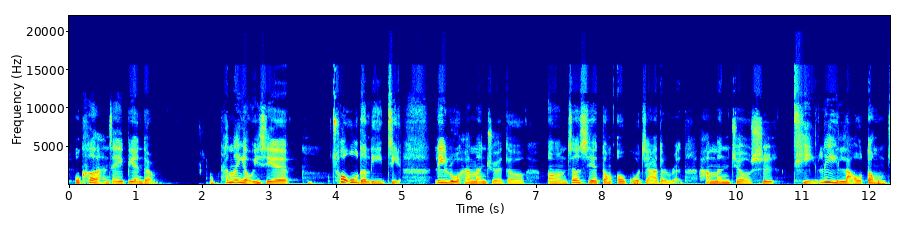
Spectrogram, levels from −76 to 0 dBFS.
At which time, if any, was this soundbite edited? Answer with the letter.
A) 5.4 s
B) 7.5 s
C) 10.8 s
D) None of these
D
